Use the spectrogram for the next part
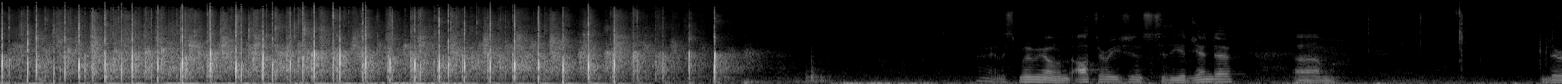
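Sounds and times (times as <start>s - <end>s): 
audience clapping at a meeting honoring two students: 0.0s - 7.7s
speech: 10.8s - 13.5s, 15.4s - 15.6s.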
